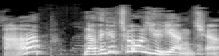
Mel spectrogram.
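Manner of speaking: feigned innocence, sing-song, innocent who-me tone. Answering a question on a phone call with an innocent "who me" tone. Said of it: "that "who me" tone in your voice".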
